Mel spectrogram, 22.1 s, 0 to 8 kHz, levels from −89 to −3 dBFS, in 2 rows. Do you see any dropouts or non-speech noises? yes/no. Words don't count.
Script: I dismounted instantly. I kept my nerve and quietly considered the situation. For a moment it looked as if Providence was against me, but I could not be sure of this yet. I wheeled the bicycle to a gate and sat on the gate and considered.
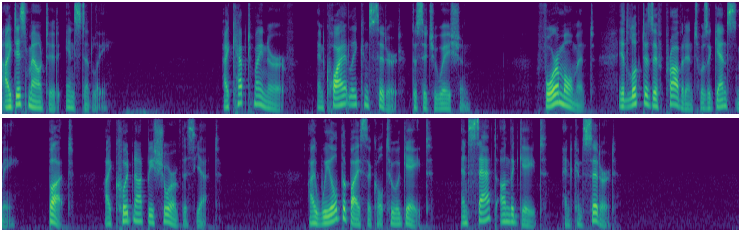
no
